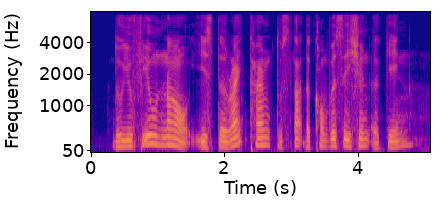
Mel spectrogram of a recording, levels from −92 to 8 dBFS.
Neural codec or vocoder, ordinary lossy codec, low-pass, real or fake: none; none; 7.2 kHz; real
